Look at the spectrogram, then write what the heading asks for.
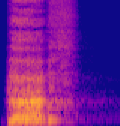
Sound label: breath; smite; tsukuyomi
